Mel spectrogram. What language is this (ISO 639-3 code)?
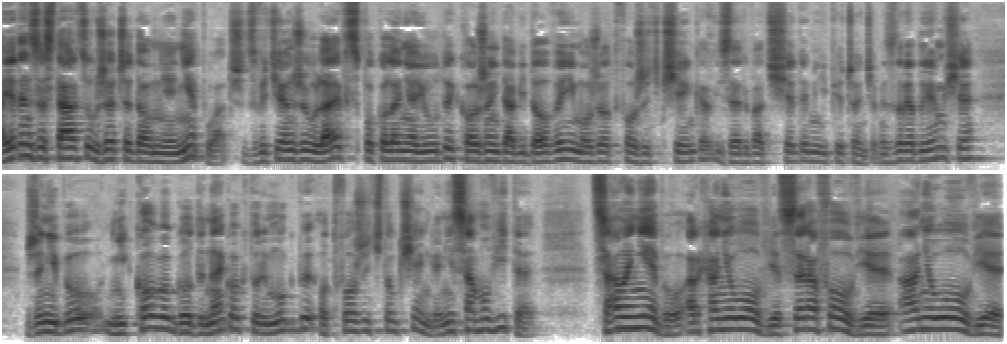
pol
